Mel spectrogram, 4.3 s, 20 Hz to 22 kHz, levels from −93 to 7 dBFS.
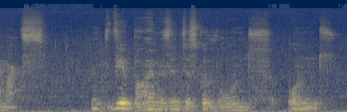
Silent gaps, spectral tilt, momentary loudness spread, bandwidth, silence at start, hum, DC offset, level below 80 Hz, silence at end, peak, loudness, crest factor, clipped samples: none; -5.5 dB/octave; 19 LU; 16.5 kHz; 0 s; none; under 0.1%; -42 dBFS; 0 s; 0 dBFS; -23 LUFS; 24 dB; under 0.1%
